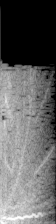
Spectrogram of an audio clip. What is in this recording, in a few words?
ball kick; Brawl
